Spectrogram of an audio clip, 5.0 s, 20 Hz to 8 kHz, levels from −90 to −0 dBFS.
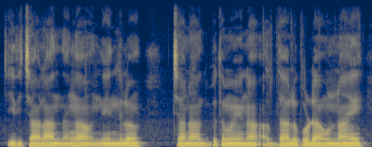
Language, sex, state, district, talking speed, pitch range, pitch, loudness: Telugu, male, Telangana, Hyderabad, 120 wpm, 120-125 Hz, 120 Hz, -15 LUFS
